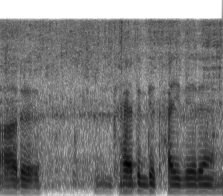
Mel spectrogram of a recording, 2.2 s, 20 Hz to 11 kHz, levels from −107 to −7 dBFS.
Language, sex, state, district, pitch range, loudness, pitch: Hindi, male, Chhattisgarh, Rajnandgaon, 110-115 Hz, -18 LUFS, 110 Hz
